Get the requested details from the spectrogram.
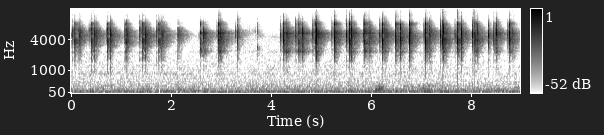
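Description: Long acrylic nails tap and scratch the glass lid and ribbed body of a medium pumpkin-shaped glass jar filled with orange wax. Quick, bright, crisp clicks and scrapes come in rhythmic bursts, with a short pause in the middle before the tapping resumes. There is almost no low end or ring.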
